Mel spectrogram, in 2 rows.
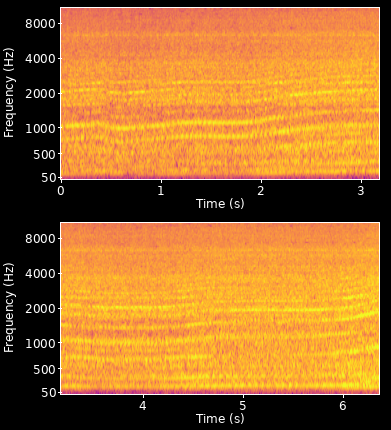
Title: G37 weird whining noise?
